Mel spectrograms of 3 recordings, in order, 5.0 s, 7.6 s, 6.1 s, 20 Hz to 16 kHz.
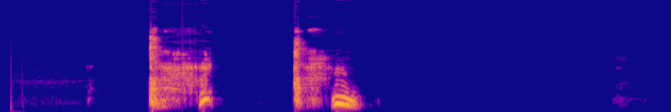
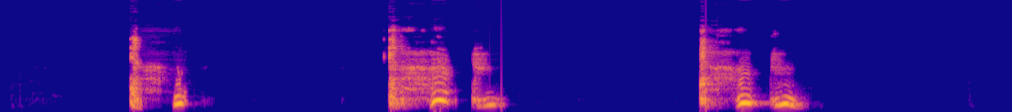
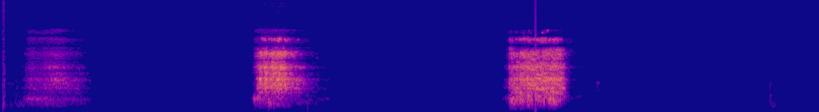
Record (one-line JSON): {"cough_length": "5.0 s", "cough_amplitude": 32768, "cough_signal_mean_std_ratio": 0.27, "three_cough_length": "7.6 s", "three_cough_amplitude": 31039, "three_cough_signal_mean_std_ratio": 0.3, "exhalation_length": "6.1 s", "exhalation_amplitude": 9961, "exhalation_signal_mean_std_ratio": 0.27, "survey_phase": "alpha (2021-03-01 to 2021-08-12)", "age": "65+", "gender": "Female", "wearing_mask": "No", "symptom_none": true, "smoker_status": "Ex-smoker", "respiratory_condition_asthma": true, "respiratory_condition_other": true, "recruitment_source": "REACT", "submission_delay": "1 day", "covid_test_result": "Negative", "covid_test_method": "RT-qPCR"}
